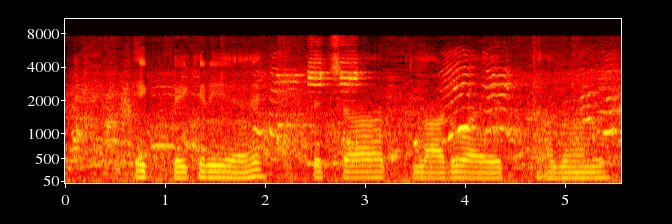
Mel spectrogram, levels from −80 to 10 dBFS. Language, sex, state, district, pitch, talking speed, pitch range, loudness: Marathi, male, Maharashtra, Mumbai Suburban, 115 Hz, 95 wpm, 110-120 Hz, -16 LUFS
